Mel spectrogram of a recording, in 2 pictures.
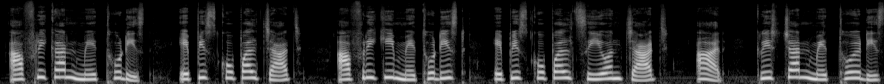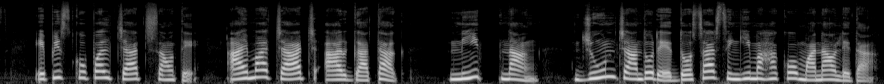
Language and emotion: Santali, neutral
